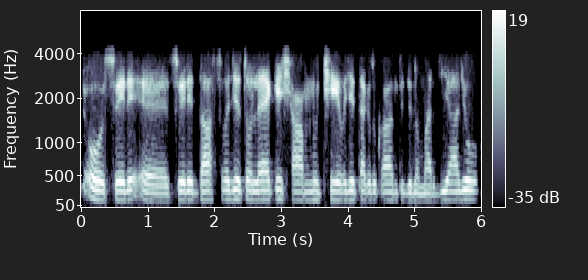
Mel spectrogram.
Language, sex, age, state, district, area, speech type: Punjabi, male, 18-30, Punjab, Fazilka, rural, conversation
